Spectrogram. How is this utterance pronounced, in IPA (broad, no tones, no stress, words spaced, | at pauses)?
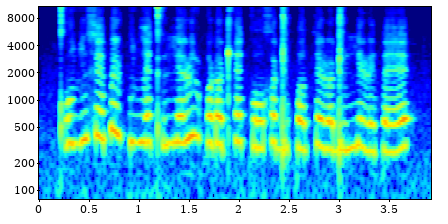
kʼoʎ ɨxɛpɛɭkʊʎ lɛkʼɨŋɛ ɭʊʎqʷɨɽʌʈʰɛ koxʌ ɖɨpʌ kɛɭʌɖɨ ŋeɭepɛ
